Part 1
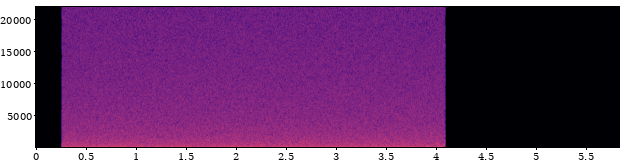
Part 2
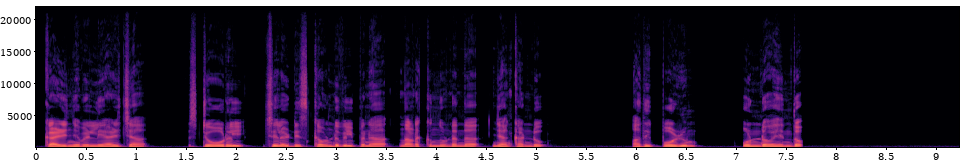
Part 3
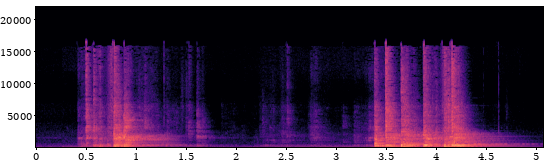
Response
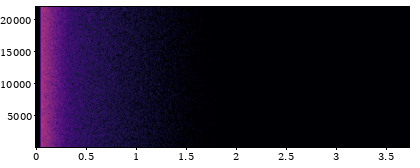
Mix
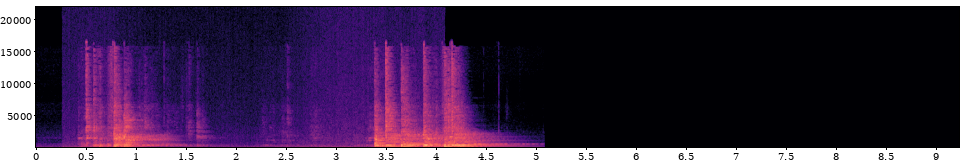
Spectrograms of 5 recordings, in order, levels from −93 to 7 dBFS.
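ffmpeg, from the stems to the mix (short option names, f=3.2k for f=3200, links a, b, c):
-filter_complex "[0:a]alimiter=level_in=5.5dB:limit=-24dB:level=0:latency=1:release=12,volume=-5.5dB,volume=-3.5dB,afade=t=out:st=0.81:d=0.31:silence=0.446684,afade=t=in:st=2.44:d=0.57:silence=0.316228[a];[2:a]aecho=1:1:5.4:0.45,volume=2.5dB[b];[a][b]amix=inputs=2:normalize=0,alimiter=limit=-6.5dB:level=0:latency=1:release=212"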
